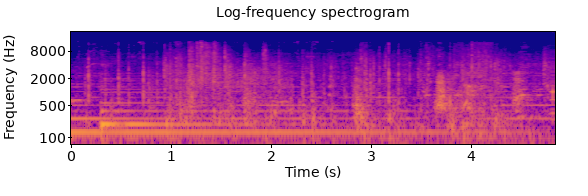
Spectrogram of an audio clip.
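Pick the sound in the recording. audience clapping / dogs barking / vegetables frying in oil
dogs barking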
